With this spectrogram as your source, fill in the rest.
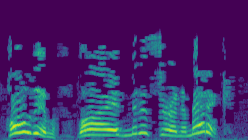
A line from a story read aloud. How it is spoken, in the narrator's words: the surgeon cried eagerly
